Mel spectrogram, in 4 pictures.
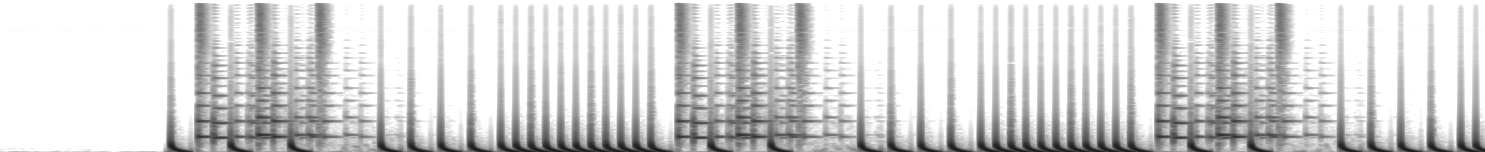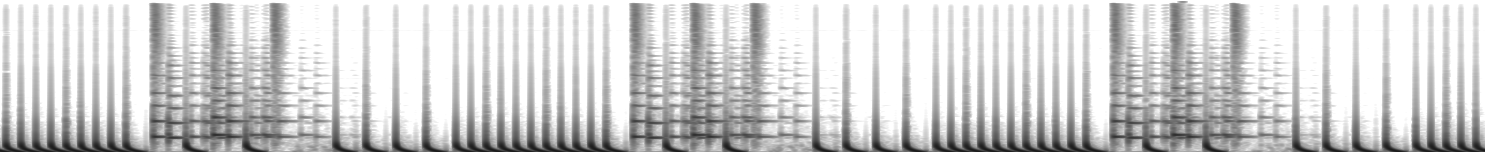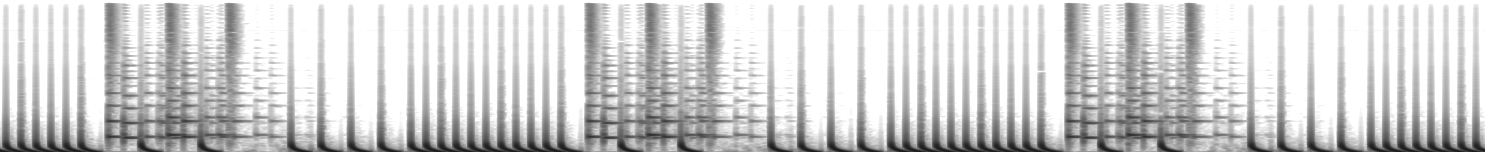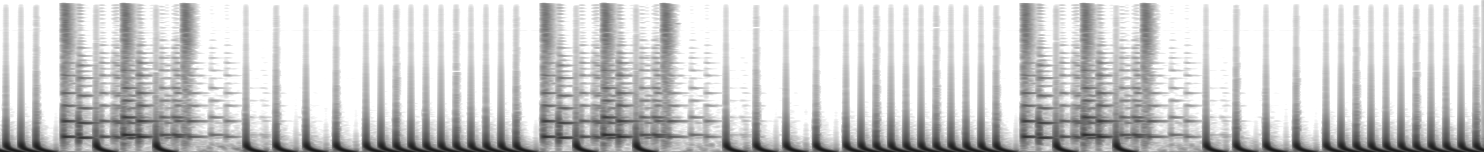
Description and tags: spacy, rhythm with that little something extra. You be the judge.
